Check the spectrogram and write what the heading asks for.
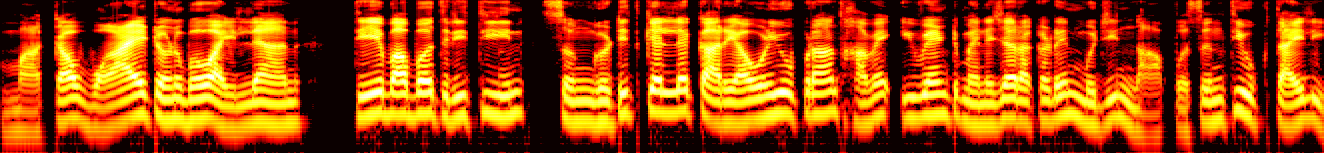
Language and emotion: Goan Konkani, disgusted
